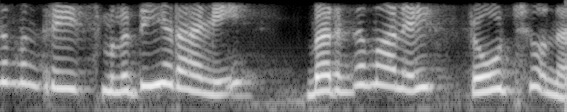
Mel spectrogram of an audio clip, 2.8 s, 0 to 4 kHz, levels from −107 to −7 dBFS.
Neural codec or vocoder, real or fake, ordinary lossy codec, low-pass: codec, 16 kHz, 2 kbps, X-Codec, HuBERT features, trained on LibriSpeech; fake; none; 3.6 kHz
